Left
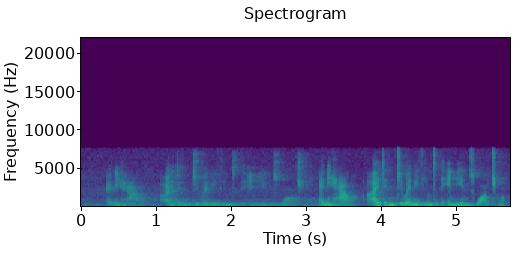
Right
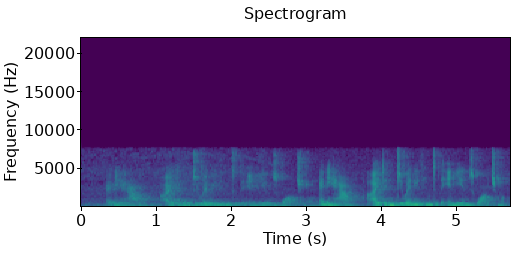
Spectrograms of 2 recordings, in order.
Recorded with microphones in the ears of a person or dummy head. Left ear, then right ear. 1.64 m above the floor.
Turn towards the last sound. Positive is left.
turn(degrees=30)  # may be behind; listen again after turning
